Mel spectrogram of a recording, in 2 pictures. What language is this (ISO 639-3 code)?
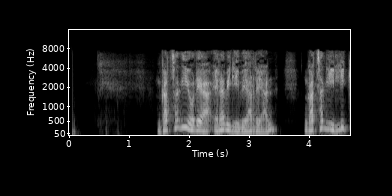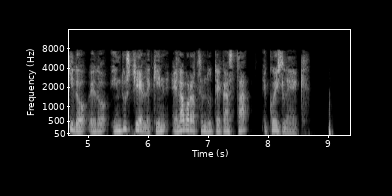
eus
